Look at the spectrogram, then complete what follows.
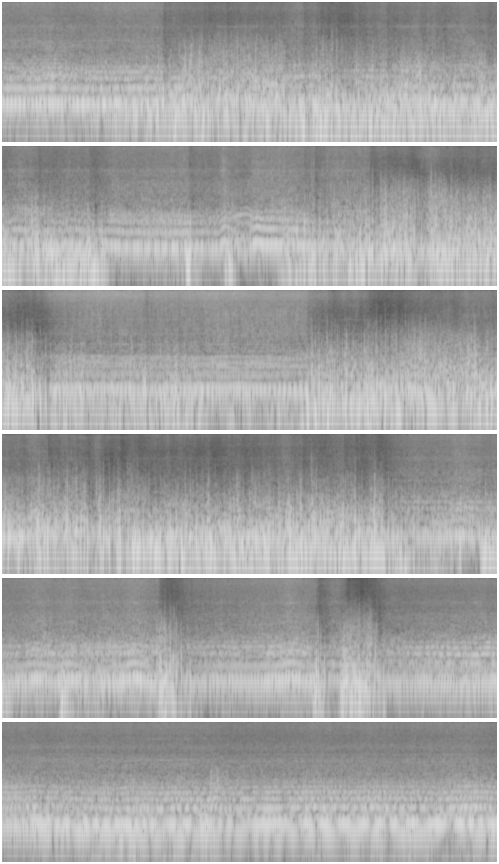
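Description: Quadcopter drone's electric motors and propellers buzzing, several pitches wavering and shifting as the motors change speed, over a rush of wind noise on the microphone.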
